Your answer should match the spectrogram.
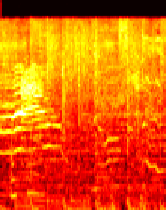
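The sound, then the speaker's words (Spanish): A cat meows in a drawn-out, wavering cry lasting a couple of seconds, clear, with faint background noise and no talking. “Acá hay un gato que.”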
